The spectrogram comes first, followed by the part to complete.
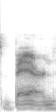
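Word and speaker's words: bairn: I've decided to give your baby is B A I R N. And that's Baron.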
